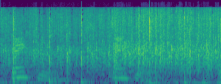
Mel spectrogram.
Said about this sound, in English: I want to give her an official round of applause.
